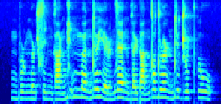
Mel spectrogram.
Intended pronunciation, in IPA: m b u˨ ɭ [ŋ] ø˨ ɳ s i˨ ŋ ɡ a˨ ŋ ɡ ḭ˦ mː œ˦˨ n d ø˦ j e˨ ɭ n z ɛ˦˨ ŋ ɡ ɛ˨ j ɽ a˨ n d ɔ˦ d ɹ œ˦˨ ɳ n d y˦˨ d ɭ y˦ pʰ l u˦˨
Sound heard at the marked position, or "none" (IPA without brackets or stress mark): ŋ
